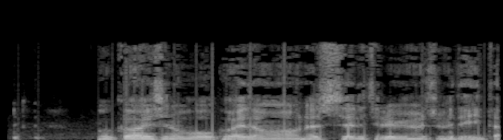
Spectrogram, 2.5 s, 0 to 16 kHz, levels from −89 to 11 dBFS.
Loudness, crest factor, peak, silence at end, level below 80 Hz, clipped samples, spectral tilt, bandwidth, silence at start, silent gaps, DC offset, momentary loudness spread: -22 LUFS; 18 dB; -4 dBFS; 0 s; -48 dBFS; under 0.1%; -5 dB/octave; 11.5 kHz; 0.05 s; none; under 0.1%; 5 LU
